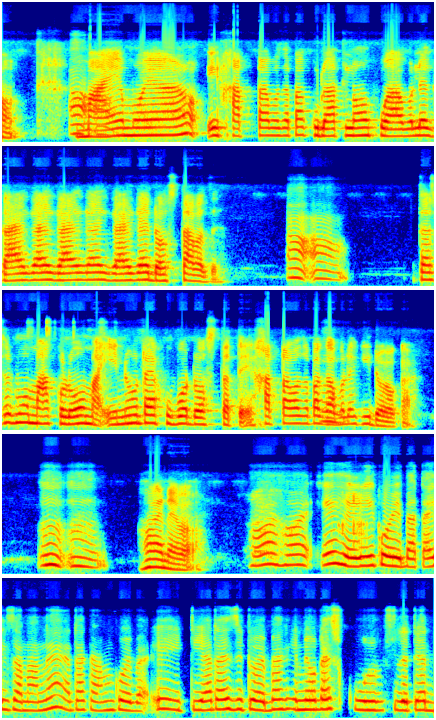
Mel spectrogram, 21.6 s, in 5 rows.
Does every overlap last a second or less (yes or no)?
yes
